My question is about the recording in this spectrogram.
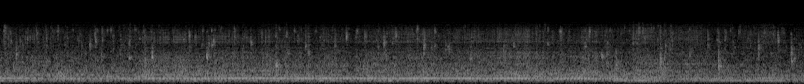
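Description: A small boat's outboard motor running steadily, with water splashing and trickling along the hull; about six seconds in its hum drops to a lower pitch.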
